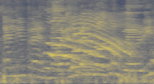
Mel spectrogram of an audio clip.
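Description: Young children's voices shouting and chattering over one another, with one high voice sliding down in pitch in the second half.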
